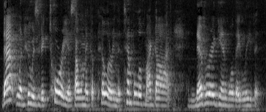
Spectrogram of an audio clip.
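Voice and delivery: ordinary delivery

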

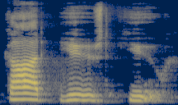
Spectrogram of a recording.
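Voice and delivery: very slow, soft words; telling an old man slowly, softly; slow, earnest. Retold or imitated. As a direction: let each word land gently.

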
